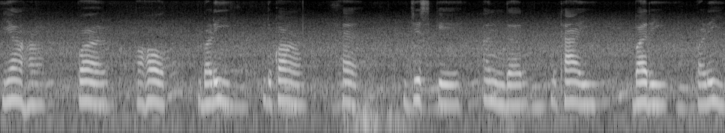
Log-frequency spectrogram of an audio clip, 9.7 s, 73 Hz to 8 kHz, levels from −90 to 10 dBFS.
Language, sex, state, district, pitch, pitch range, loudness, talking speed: Hindi, female, Chandigarh, Chandigarh, 215 Hz, 200-225 Hz, -17 LUFS, 70 wpm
